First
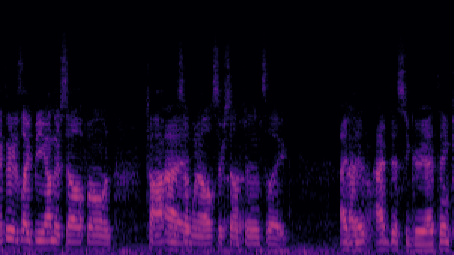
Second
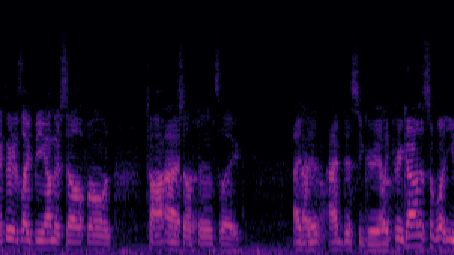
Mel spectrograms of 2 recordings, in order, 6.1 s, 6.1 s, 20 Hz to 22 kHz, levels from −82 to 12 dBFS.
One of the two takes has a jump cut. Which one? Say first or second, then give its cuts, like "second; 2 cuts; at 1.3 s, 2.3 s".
second; 2 cuts; at 2.4 s, 5.1 s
